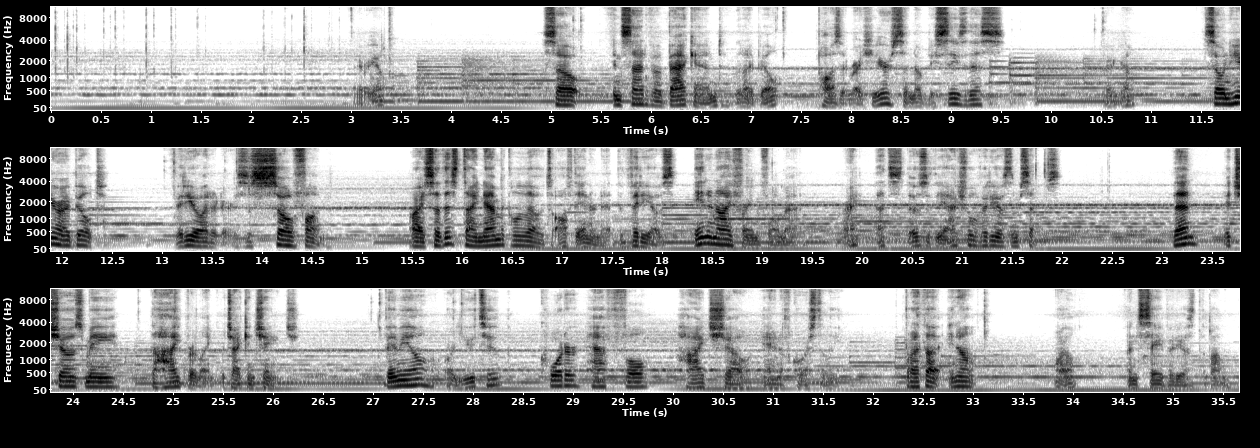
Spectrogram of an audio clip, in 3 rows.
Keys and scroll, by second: 0.0-3.5 typing, 4.0 Return, 23.1 ctrl+0.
